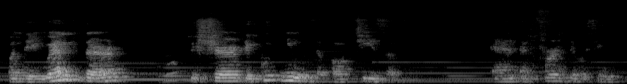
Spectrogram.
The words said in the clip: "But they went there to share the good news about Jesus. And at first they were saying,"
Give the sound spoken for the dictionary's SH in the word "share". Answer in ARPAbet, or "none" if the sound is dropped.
SH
